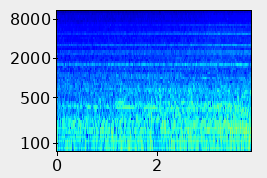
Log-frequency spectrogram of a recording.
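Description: A Connexxion FLIRT train pulls into Amersfoort Centraal station, a steady loud rumble of wheels and carriages with faint squeal and humming tones throughout, no talking.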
